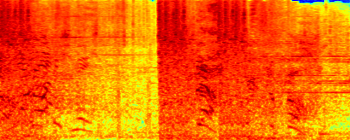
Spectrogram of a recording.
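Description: Enemy gunfire rattles through a fight in the shooter game BioShock Infinite as a dense burst of shots with a sharp crack midway, mixed with game voices and clatter.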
